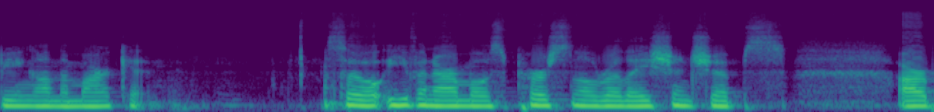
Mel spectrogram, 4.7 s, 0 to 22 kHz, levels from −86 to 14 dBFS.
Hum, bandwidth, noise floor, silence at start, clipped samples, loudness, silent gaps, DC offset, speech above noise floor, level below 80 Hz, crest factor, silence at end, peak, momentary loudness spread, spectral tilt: none; 5.6 kHz; -55 dBFS; 0 s; under 0.1%; -19 LUFS; none; under 0.1%; 37 dB; -56 dBFS; 16 dB; 0 s; -2 dBFS; 8 LU; -9 dB/octave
